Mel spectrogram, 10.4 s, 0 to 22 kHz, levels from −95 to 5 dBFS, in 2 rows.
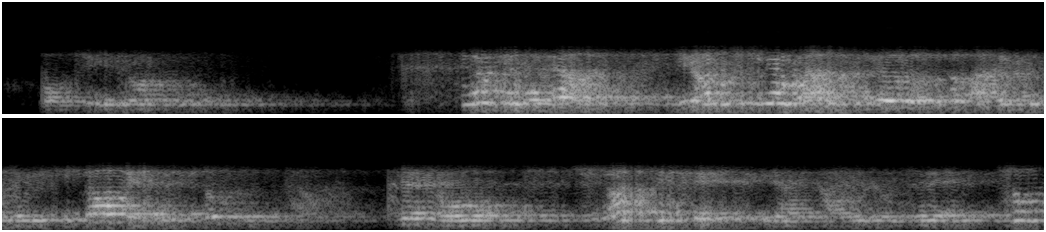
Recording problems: phone-call audio; poor line; nothing above 3 kHz
off-mic speech; far
thin; very; fading below 350 Hz
room echo; noticeable; dies away in 1.2 s

